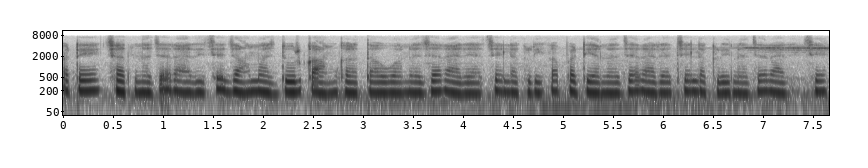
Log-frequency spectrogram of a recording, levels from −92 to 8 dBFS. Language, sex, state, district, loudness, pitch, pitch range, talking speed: Rajasthani, female, Rajasthan, Nagaur, -16 LUFS, 180 Hz, 175-195 Hz, 205 wpm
